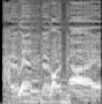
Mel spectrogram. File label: surrender or die, synth voice; Kenney's Sound Pack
